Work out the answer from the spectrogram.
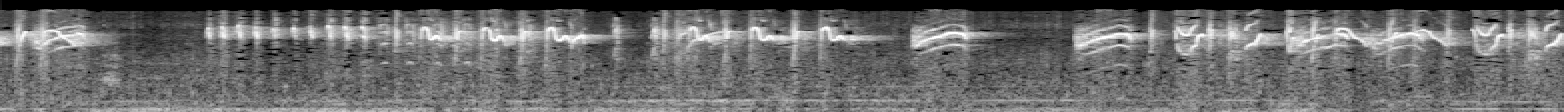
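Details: Female sunbird call used as a lure to draw in males, a bird-trapping recording: high, thin twittering phrases with rapid clicks and wavering whistled notes in bursts, broken by short pauses.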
